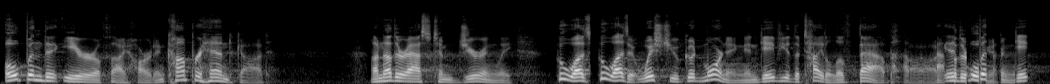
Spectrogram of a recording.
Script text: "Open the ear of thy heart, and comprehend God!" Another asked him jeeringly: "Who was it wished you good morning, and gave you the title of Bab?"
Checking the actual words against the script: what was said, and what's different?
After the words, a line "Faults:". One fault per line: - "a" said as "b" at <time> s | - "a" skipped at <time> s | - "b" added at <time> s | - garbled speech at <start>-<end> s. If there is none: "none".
"Open the ear of thy heart, and comprehend God!" Another asked him jeeringly: "Who was who was it wished you good morning, and gave you the title of Bab?" [garbled]
Faults:
- "who was" added at 6.0 s
- garbled speech at 9.0-10.3 s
